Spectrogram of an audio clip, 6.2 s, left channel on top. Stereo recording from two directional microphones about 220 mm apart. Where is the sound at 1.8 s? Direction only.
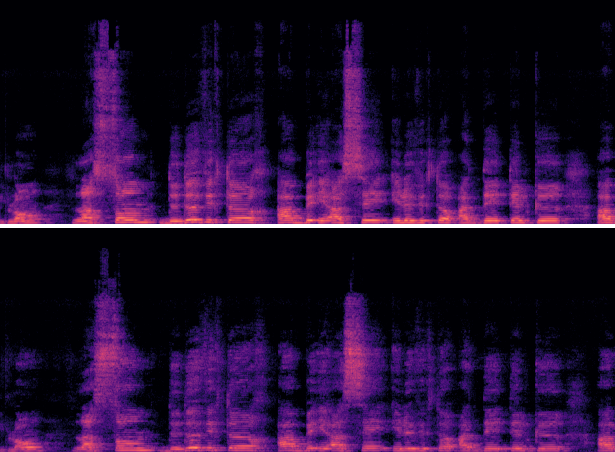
45° left (ahead or behind).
